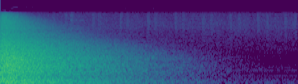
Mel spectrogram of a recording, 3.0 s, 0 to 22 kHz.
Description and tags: spx90impulse
A very dark impulse response from my now-dead SPX90 reverb unit.
reverb, dark, impulse, room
